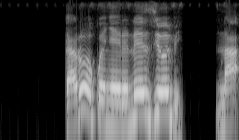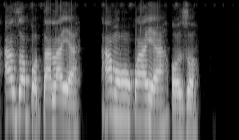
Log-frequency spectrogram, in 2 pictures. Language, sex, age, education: Igbo, female, 46-60, tertiary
